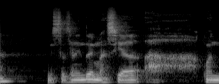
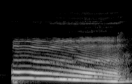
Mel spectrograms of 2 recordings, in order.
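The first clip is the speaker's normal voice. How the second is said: a big open yawn, pitched high; yawn sound; 10 semitones higher, 4 dB louder than usual. Shown as a demonstration. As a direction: let out a natural yawning ah. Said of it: "todo el mundo bosteza y dice". (bostezo sonoro y abierto)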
